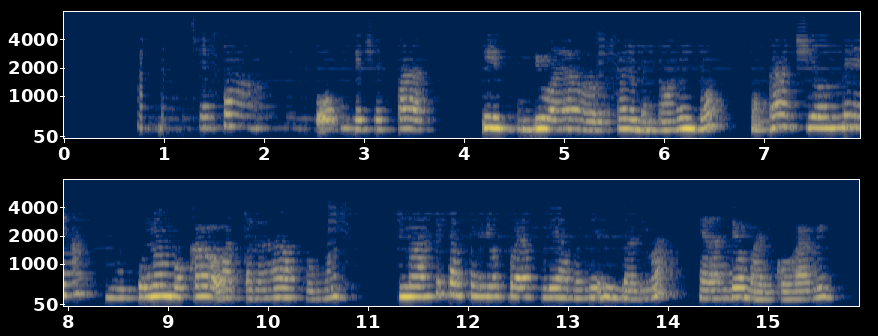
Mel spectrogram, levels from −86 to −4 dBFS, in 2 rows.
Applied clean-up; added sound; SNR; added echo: neural mask model DeepFilterNet 3.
